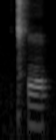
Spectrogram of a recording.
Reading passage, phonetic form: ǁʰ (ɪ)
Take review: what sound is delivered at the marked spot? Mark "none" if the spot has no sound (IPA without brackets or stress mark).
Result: ɪ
